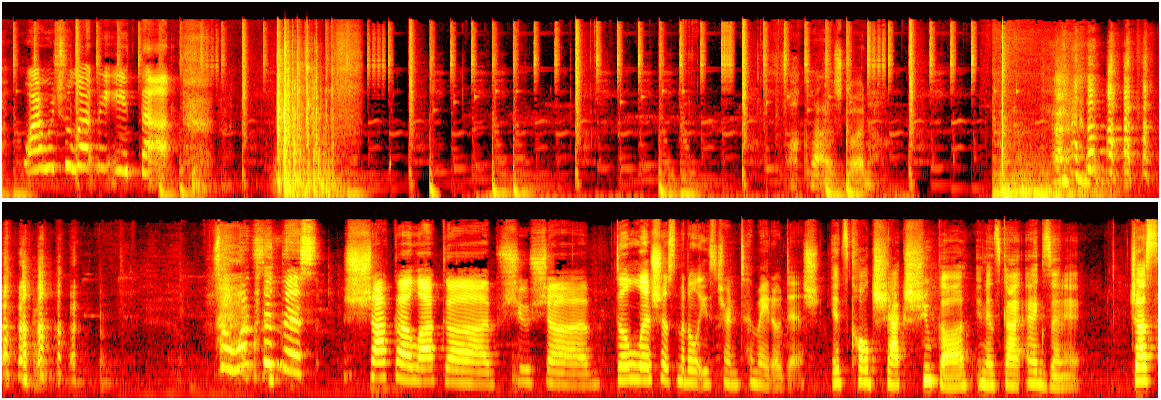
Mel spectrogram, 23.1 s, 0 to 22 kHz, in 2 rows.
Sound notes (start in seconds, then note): 10.4 laughing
